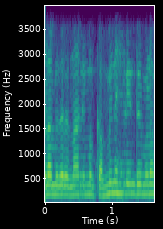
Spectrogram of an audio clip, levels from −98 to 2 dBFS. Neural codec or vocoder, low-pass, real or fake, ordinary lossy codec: none; 3.6 kHz; real; Opus, 64 kbps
